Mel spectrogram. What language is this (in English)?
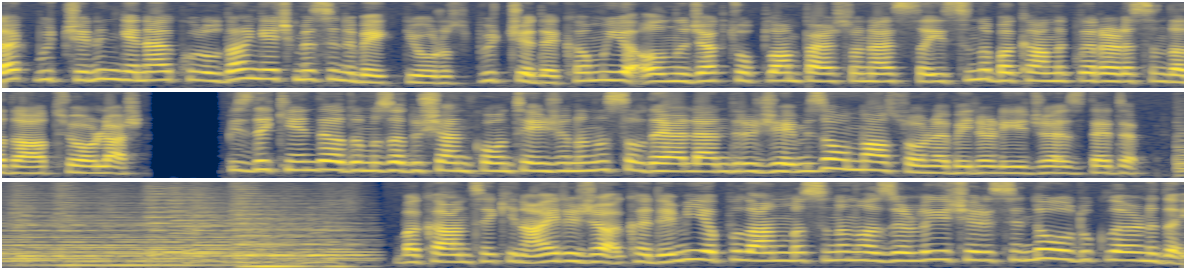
Turkish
